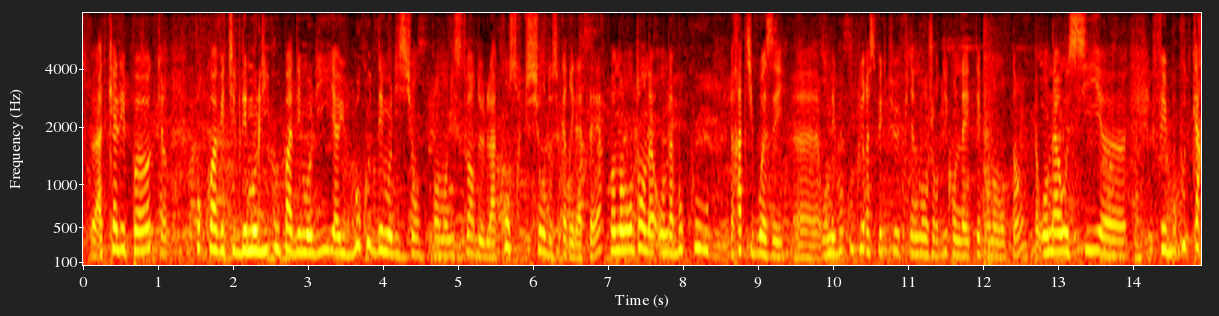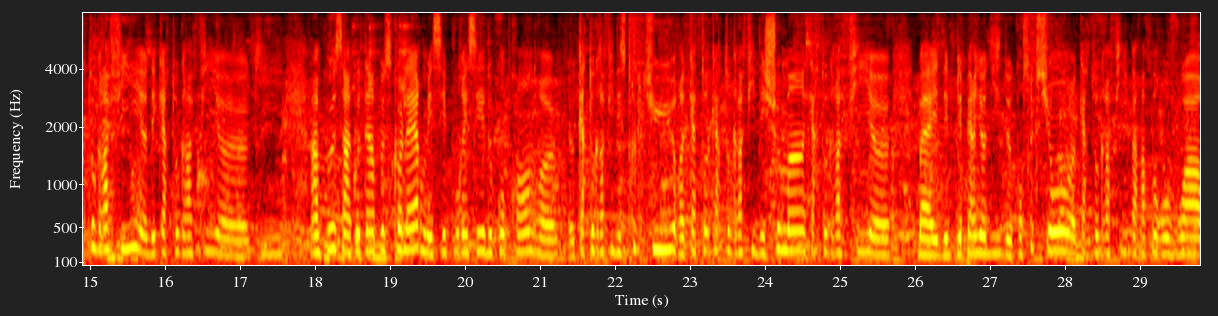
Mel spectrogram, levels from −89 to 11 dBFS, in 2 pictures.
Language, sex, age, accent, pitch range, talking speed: French, female, 30-49, French, 195-235 Hz, 185 wpm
